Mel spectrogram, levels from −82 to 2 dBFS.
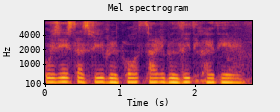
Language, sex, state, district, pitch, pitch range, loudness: Hindi, female, Arunachal Pradesh, Papum Pare, 185 Hz, 180-190 Hz, -13 LUFS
